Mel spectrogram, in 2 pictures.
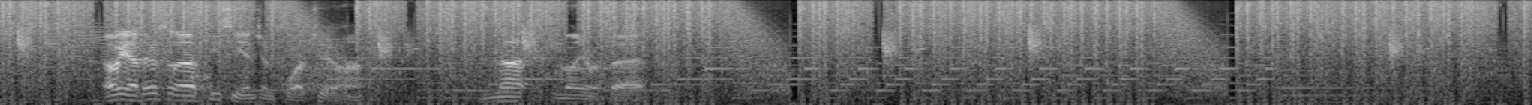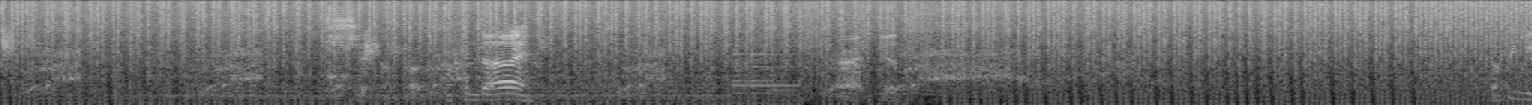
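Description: Arcade game shots and explosions crackle rapidly.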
